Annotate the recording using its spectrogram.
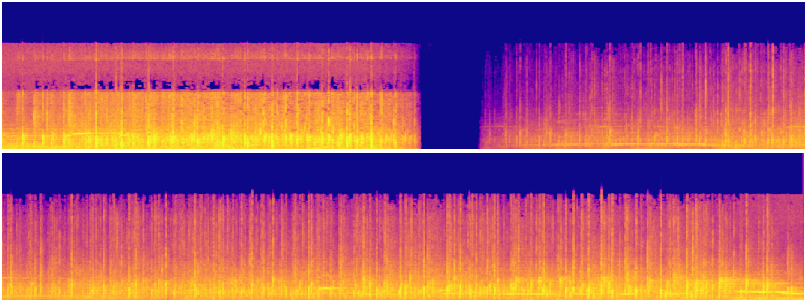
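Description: Audience applauding over the closing bars of the ballet music, cut off suddenly about five seconds in. After a second of silence, music fades in and grows steadily louder.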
